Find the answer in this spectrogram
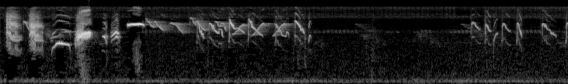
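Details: Oriental white-eye in rough 'ngeriwik' chatter that provokes other white-eyes to join in; loud burst of buzzy high notes and a trill, a short pause, then a softer thin twittering series.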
